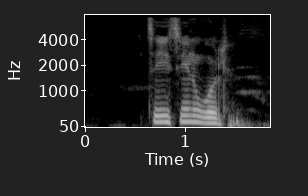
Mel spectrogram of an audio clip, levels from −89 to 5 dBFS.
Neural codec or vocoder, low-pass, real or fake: none; 7.2 kHz; real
